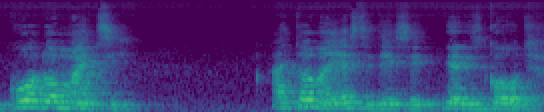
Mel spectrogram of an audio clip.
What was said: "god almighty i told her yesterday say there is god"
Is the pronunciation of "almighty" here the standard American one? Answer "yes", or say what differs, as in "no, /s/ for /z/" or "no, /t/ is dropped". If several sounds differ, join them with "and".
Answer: no, /l/ is dropped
